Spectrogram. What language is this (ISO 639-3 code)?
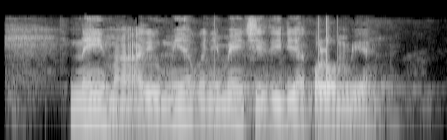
swa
